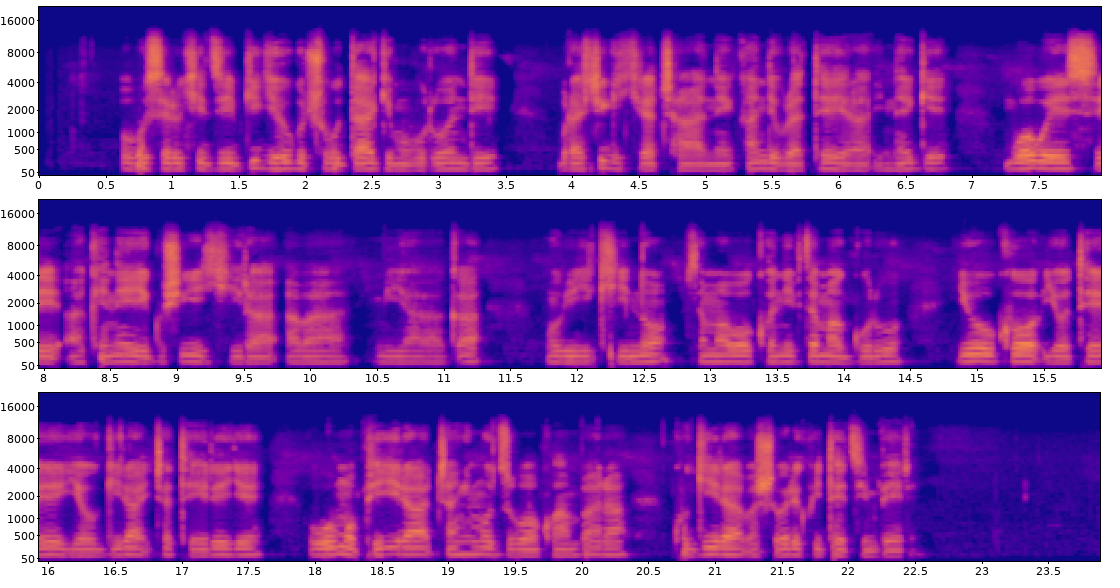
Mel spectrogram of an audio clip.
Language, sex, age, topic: Rundi, male, 18-24, education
